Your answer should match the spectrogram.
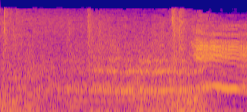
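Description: Car engine running with tyres screeching, a car sound effect in an animated cartoon.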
